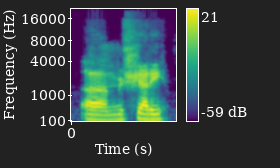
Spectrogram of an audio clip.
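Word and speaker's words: Muschietti: it but no so Andy machete buddy that's how you pronounce his last name he did the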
